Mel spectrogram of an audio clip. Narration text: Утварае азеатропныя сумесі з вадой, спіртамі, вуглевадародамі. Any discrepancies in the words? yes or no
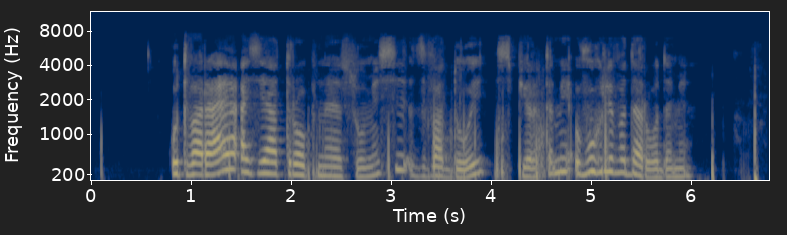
no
